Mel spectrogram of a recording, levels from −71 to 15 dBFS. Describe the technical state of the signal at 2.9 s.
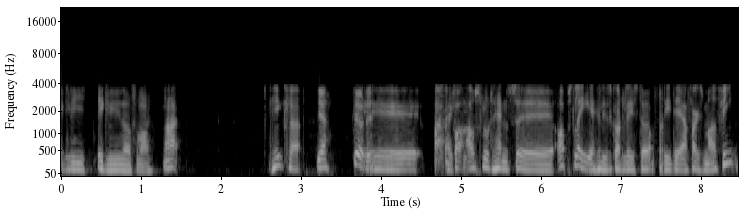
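At 2.90 to 2.98 s there is a dropout of lost iLBC frames, a gap consistent with about three missing 20 ms frames. The decoder conceals it by repeating the last pitch cycle mixed with noise, so it sounds like a held, slightly buzzy vowel. Speech resumes almost immediately afterward.

Underneath, the iLBC codec is plainly audible. The speech is band-limited to 4 kHz and has a rough, synthetic edge from frame-by-frame excitation coding, which fits the 15.2 kbps mode with 20 ms frames.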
